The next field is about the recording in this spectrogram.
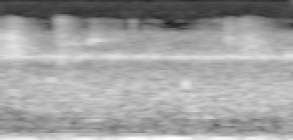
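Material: Nothing is struck.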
